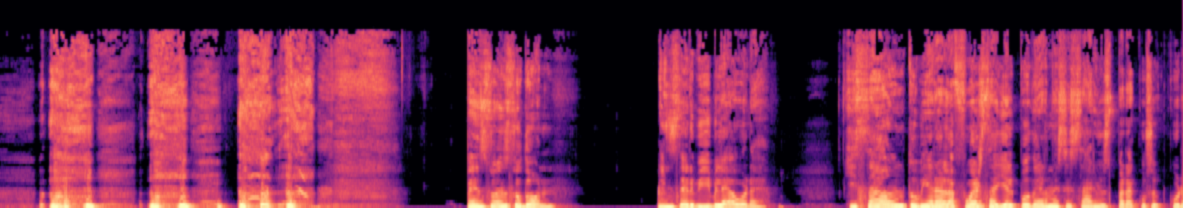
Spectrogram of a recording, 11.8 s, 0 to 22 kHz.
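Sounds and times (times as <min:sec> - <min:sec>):
speech: 0:00.4 - 0:01.6, 0:04.8 - 0:05.7, 0:06.6 - 0:07.7, 0:08.5 - 0:11.8
man coughing harshly while choking on thick foul-smelling air: 0:00.4 - 0:03.4.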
